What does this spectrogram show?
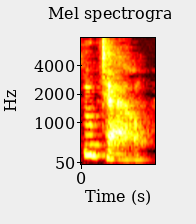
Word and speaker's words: Ubtao: How we've been saying the god's name, Ubtao, is actually pronounced Ubtao.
